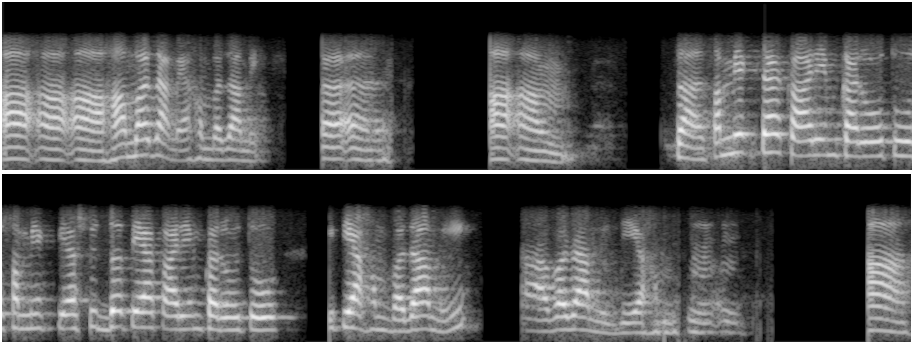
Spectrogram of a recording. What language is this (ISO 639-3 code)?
san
